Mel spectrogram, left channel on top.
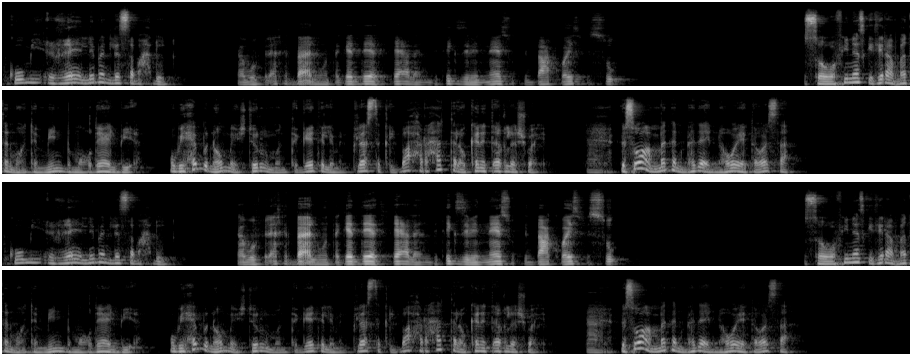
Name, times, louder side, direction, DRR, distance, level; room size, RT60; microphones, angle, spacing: voice 1, 0.0-1.6 8.0-10.5 10.8-14.5 14.9-16.9, left 4 dB, 20° left, 0.5 m, -29 dB
voice 2, 2.4-6.1 14.9-15.1, right 6 dB, 65° right, 0.5 m, -29 dB
10.5 x 8.6 x 5.1 m
head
